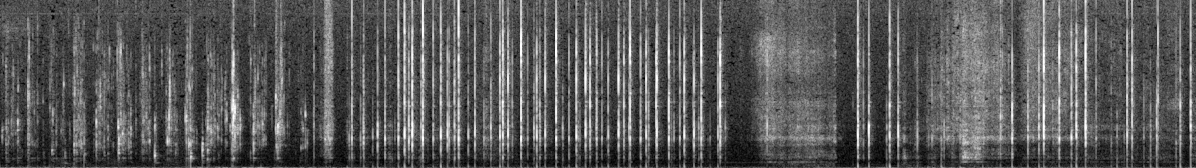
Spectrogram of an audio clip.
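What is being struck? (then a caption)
Plastic bottle partly filled with liquid. A medium clear plastic Bioderma micellar water bottle with a pink plastic cap, partly filled with liquid, is held in both hands and tapped rapidly with long painted nails, producing dense, sharp, crisp clicks. The bottle is probably also tilted or shaken, and around the middle the tapping briefly eases into a softer, washy sound as the liquid moves inside.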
